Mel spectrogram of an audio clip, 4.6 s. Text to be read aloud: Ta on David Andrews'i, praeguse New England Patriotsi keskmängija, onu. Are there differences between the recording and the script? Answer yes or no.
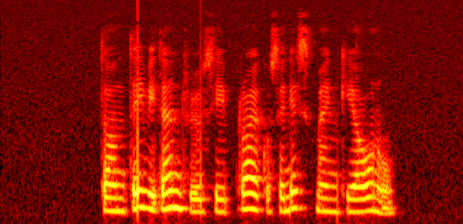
yes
